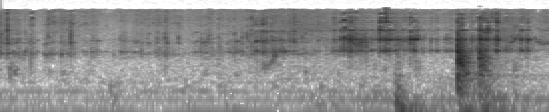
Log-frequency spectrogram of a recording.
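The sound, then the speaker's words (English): Glasses of Wander North Barrel-Aged Old Fashioned clink together in a toast, a couple of bright ringing taps near the end, preceded by soft handling and rustling sounds with no talking. “So cheers. Good cheers.”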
